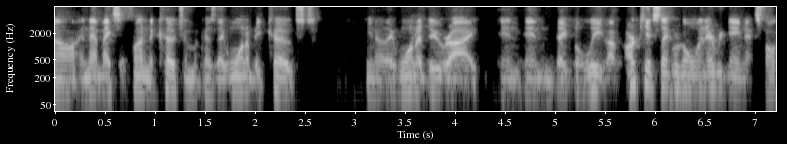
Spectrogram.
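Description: A man in a Southern US accent, fairly low-pitched, talking at a very fast pace with fairly even intonation. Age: 40s. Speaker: college football coach. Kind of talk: interview.

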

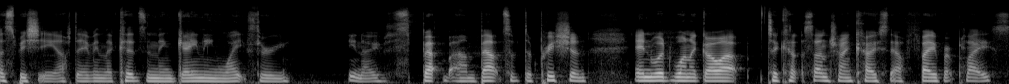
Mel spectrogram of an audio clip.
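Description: In a very clean recording with a silent background, a woman speaks with a New Zealand accent at a moderate pace. Her very deep, low pitch stays monotone and flat. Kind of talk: casual chat.

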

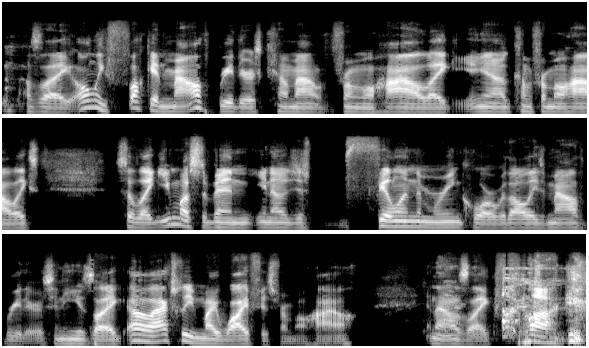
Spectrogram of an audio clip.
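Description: A plain, everyday voice: a man with an American accent, medium pitch, ordinary pitch variation and a moderate pace, over a quiet background. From Philadelphia. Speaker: podcast co-host, Marine veteran. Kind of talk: casual chat.

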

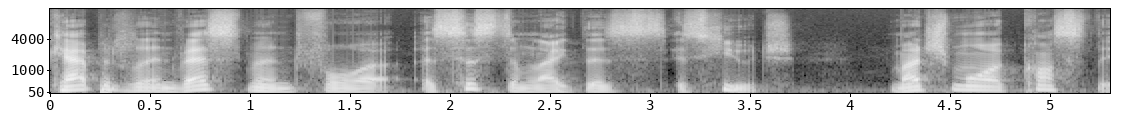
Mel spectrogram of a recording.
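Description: With a German accent, a man speaks at a fairly slow pace in a medium pitch with lively intonation. The recording is very clean with a silent background and a dry, close sound without echo. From Germany. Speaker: engineering professor. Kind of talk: interview. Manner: hesitant.

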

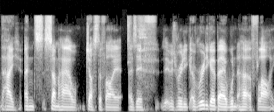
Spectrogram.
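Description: A man with a British accent speaks at a moderate pace in a fairly low, dark and mellow voice, with fairly even intonation, hardly any pauses and a quiet background. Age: 20s. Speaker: podcast co-host. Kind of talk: casual chat.

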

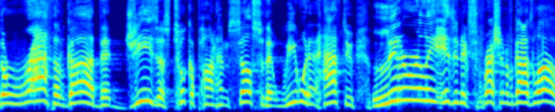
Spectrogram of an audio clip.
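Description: On a very clean recording with a silent background, a man with an extremely high pitch uses a raised, projected voice, lively intonation and a bright, sharp tone, going at a moderate pace with hardly any pauses. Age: 30s. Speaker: pastor. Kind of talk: sermon. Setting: church.

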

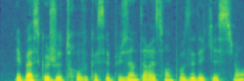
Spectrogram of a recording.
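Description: A woman speaks at a moderate pace in a dark, mellow, somewhat breathy tone. Her intonation stays monotone and flat. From Ecuador. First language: Spanish (speaking French). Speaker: podcast host. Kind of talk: reflective monologue. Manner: hesitant at times.

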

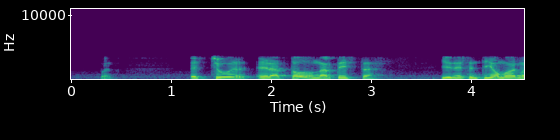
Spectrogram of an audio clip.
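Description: A man with a Venezuelan Andean accent and a fairly high pitch. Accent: Venezuelan Andean (Táchira) Spanish. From Venezuela, Táchira state. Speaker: podcast host, music student. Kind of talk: casual solo podcast talk.

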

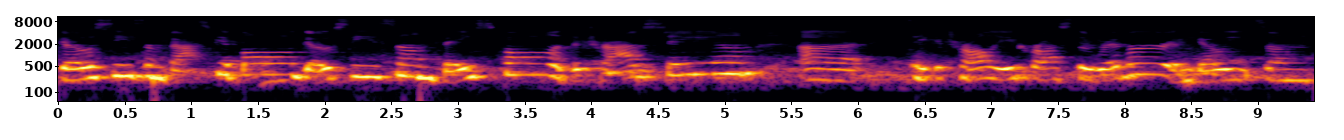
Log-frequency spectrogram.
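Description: A woman with a high pitch talks at a fairly slow pace, her intonation lively, while noticeable background noise runs underneath. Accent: Southern US. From northern Arkansas. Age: 30s. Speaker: brewery tour guide. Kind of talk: interview.

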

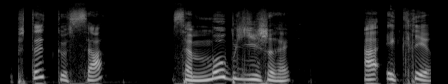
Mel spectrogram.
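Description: Very slowly and with very wide pitch swings, a woman speaks in a fairly high voice, in a very clean recording with a silent background and a dry, close sound with no echo. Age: 30s. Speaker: comedian. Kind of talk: casual chat. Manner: halting.

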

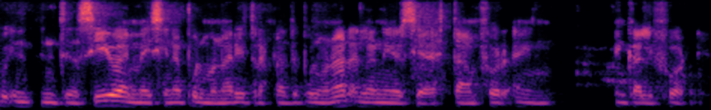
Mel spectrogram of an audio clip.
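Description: Fairly quick delivery with lively intonation. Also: man. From Venezuela. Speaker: physician, pulmonologist. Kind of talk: casual conversation. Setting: video call. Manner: hesitant, many fillers.

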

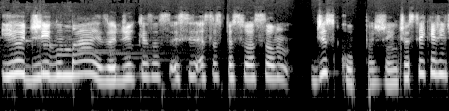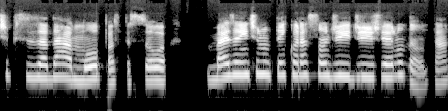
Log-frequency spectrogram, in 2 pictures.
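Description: The tone is dark and mellow, with ordinary pitch variation, a moderate pace, and a dry, close sound with no echo. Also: woman, high pitch for a woman. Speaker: podcast host and gaming youtuber. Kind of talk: casual chat. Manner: loud.

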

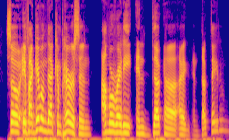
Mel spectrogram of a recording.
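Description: A loud, high-pitched man at a moderate pace on a very clean recording with a silent background. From Puerto Rican background. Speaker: podcast host. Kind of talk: casual chat.

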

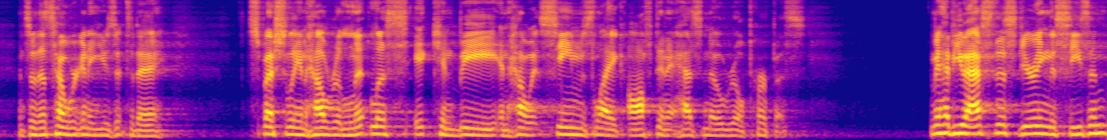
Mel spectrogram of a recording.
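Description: A normal speaking voice from a man, fairly high in pitch, with fairly even intonation, a moderate pace, and a very clean recording with a silent background. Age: 40s. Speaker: pastor. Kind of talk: sermon.

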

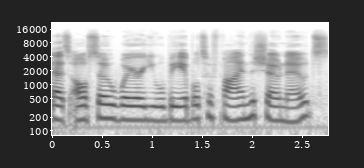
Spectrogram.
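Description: Woman's medium-pitched voice in a Southern US accent, on a very clean recording with a silent background. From Mississippi. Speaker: podcast host, nurse. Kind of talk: podcast outro; casual interview chat.

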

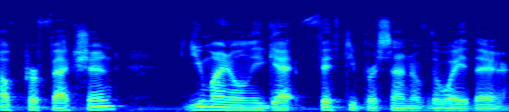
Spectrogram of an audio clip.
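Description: The voice has ordinary pitch variation at a moderate pace. It is a very clean recording with a silent background. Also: man. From Kitchener-Waterloo, Ontario, Canada. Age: 30s. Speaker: podcast host and music producer. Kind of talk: casual chat.

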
